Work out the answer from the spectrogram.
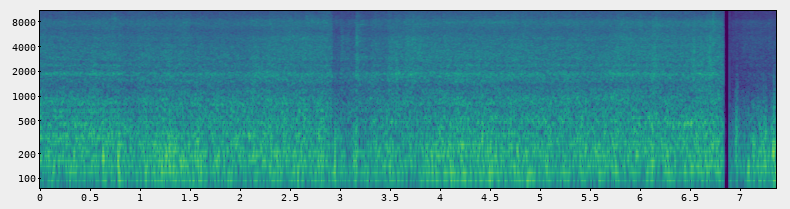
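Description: Steady running noise of an express train's coaches, wheels on the rails, heard at an open coach door. The sound cuts out abruptly for a moment near the end.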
